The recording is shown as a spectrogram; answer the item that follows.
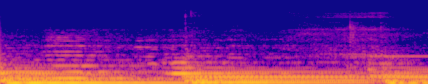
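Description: Gypsy jazz trio of violin, acoustic guitar and upright double bass playing a slow ballad between vocal lines. Two deep double bass notes, one at the start and another about a second in, under sustained violin and strummed guitar chords.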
